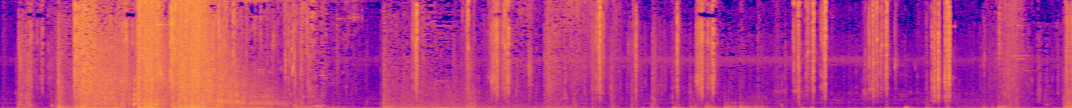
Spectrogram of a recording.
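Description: Footsteps thud quickly on stairs and floors.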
